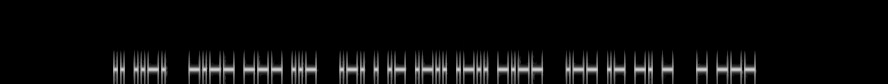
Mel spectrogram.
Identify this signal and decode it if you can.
Morse code, heard as a keyed tone, about 34 wpm, 700 Hz. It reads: IF YOU REALLY WANT TO
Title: Sets of 5 Words Encore2 35wpm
